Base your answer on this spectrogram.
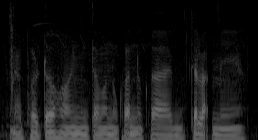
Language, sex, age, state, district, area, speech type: Santali, male, 18-30, Jharkhand, Pakur, rural, spontaneous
